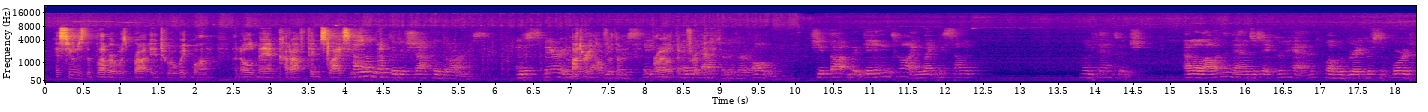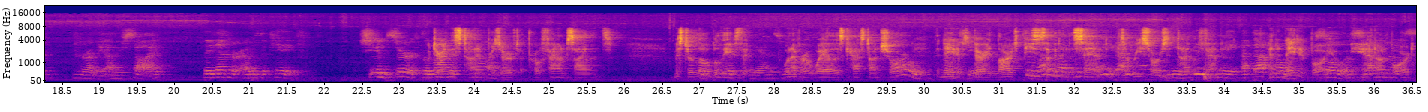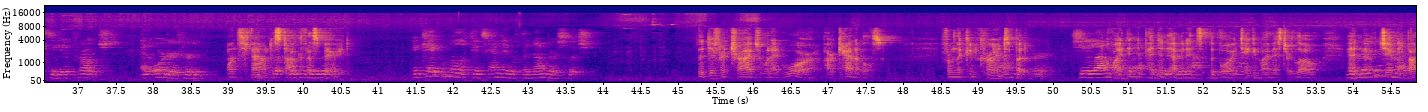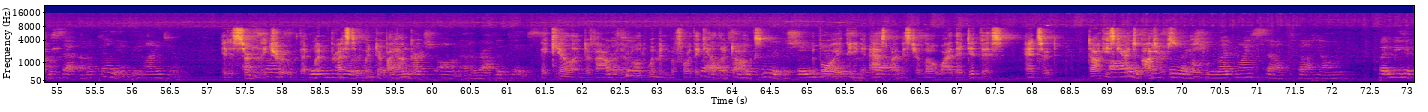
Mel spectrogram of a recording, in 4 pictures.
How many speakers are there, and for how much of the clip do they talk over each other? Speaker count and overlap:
two, about 37%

